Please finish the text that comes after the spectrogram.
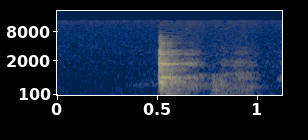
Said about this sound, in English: And because I only have one pot with a lid that actually fits, I'm going to use that pot. It is about 1/2 gallon pot, so like 2 quart saucepan.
